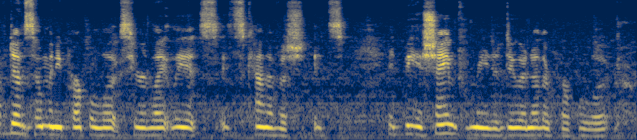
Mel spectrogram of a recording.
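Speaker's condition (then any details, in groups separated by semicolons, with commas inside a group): No condition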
